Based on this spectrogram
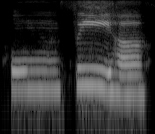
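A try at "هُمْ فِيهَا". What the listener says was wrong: यहाँ पे गुन्ना क्यों होगा? मीम साकिन के पहले पेश हो ऐसा तो हमने कुछ बताया ही नहीं एक बार भी।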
